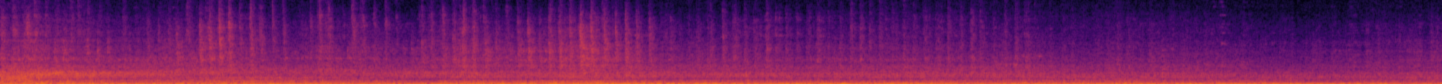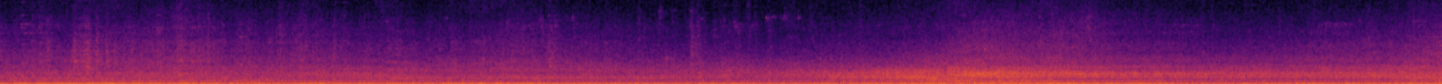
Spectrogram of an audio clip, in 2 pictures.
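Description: CSX double-stack intermodal freight train rolling steadily across a railway bridge overhead. Road traffic passes beneath, with a car swelling past close by near the end.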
